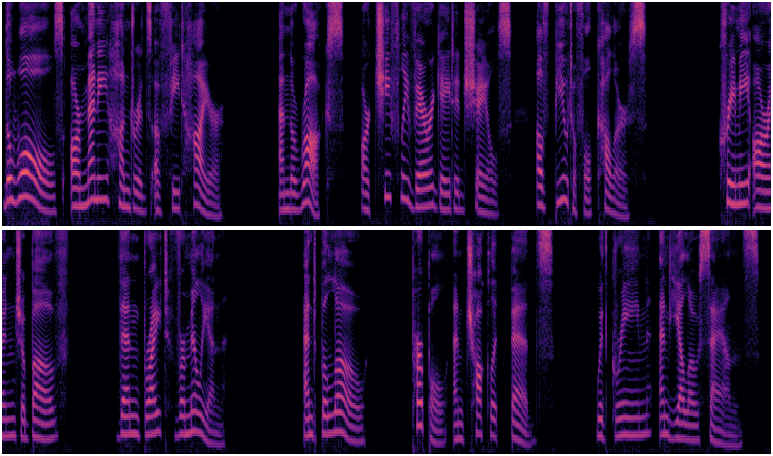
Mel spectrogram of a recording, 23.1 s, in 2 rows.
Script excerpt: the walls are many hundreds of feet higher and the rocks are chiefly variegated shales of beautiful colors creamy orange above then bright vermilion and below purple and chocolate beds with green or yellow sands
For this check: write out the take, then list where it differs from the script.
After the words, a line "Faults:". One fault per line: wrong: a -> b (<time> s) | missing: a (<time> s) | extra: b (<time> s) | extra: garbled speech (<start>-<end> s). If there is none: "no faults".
the walls are many hundreds of feet higher and the rocks are chiefly variegated shales of beautiful colors creamy orange above then bright vermilion and below purple and chocolate beds with green and yellow sands
Faults:
wrong: or -> and (21.4 s)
